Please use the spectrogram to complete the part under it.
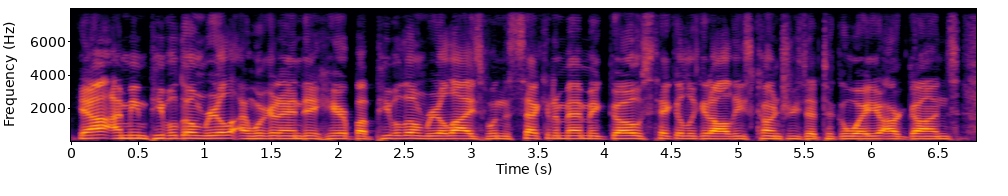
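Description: Dude with a pretty high voice hosting a casual interview, earnest, dry close sound. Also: male voice, level tone, fast, dry recording. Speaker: show host and interviewer.

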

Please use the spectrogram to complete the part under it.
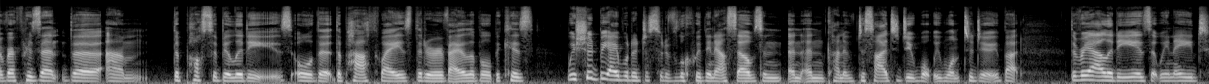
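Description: In her twenties, a low-pitched young woman speaks relaxed and thoughtful as an artist in a casual conversational interview, often pausing with "like" and "you know." She was born in Ethiopia and raised in Kenya and Australia, and her speech carries lively rises.

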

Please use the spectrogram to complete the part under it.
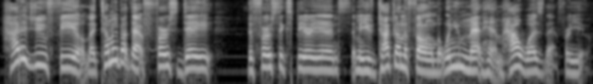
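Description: A woman hosting a talk show, lively and laughing often as she asks questions. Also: medium pitch, moderate pace, no room sound, clean studio sound. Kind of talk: casual interview.

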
